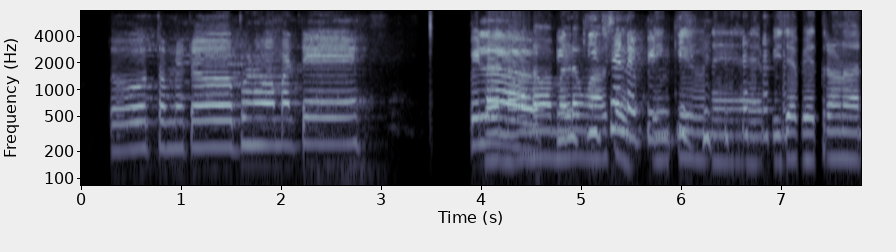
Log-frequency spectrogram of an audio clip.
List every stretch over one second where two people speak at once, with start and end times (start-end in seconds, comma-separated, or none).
4.0-6.1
